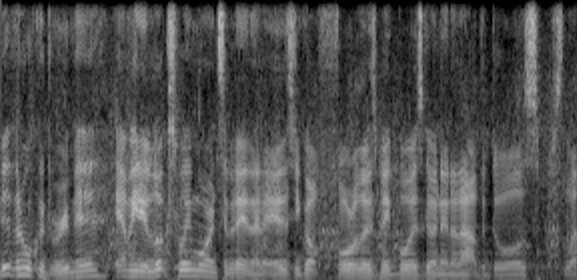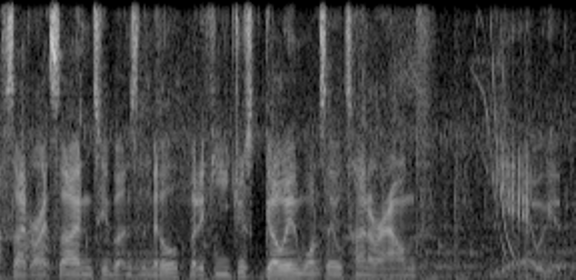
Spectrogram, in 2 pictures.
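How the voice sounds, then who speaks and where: A man speaks with a British accent at a very fast pace. His voice is fairly low, with ordinary pitch variation. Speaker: gaming streamer. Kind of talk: live gameplay commentary. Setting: live stream at home. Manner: casual, chatty.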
